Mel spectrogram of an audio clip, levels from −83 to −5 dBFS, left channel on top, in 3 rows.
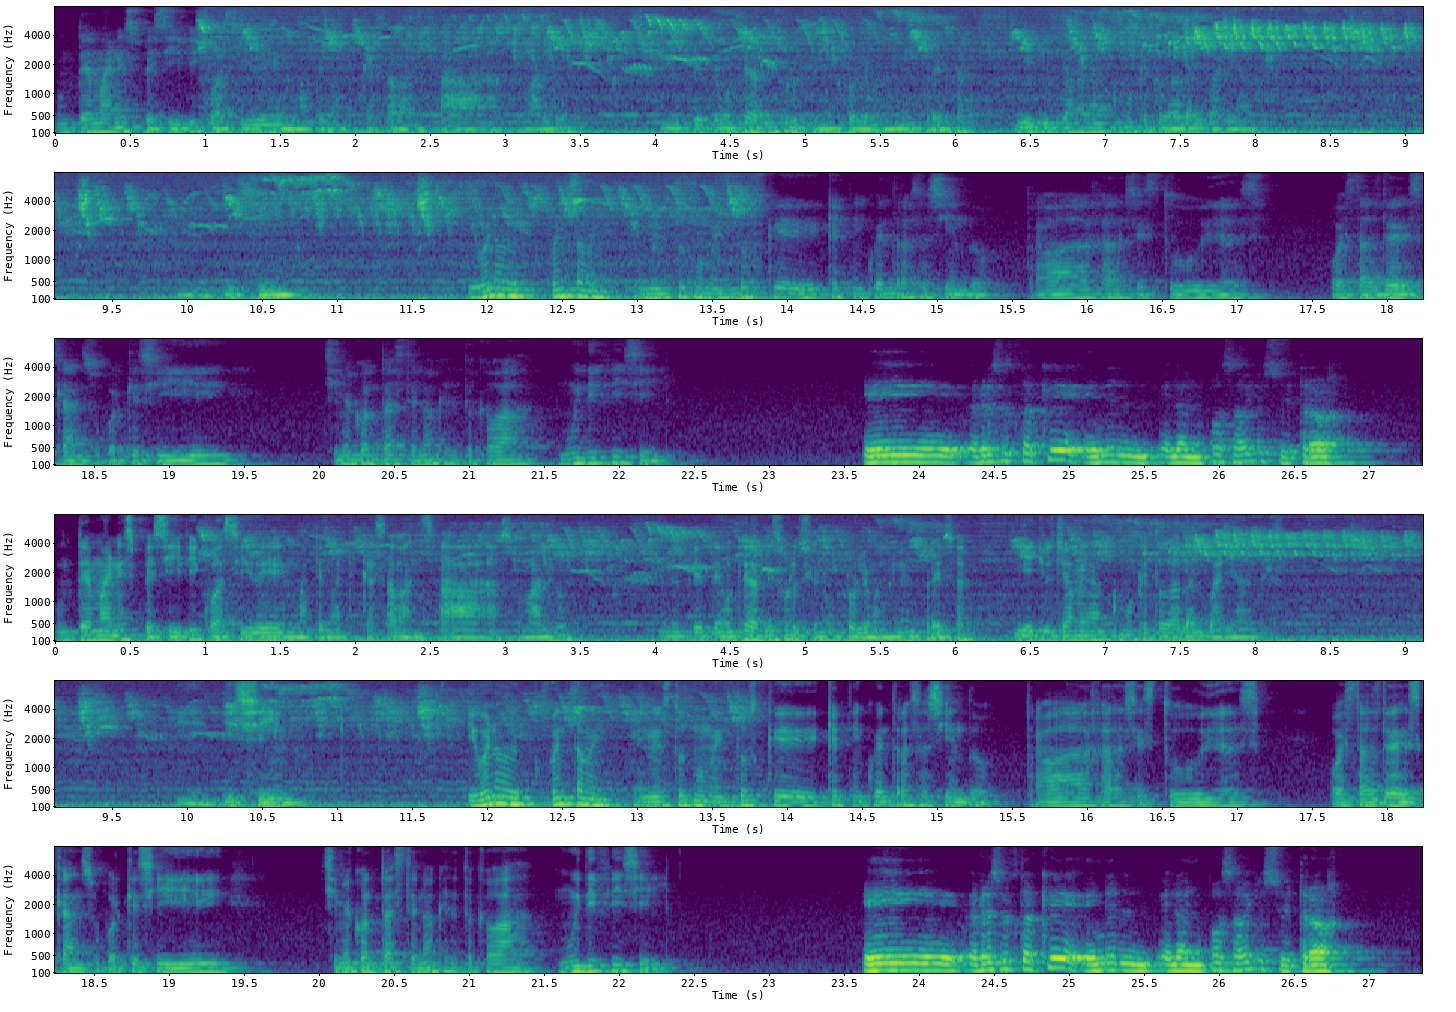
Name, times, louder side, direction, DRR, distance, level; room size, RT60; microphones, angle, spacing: voice 1, 0.0-3.4 4.0-6.1 6.4-8.2 9.9-10.8 11.9-17.1 17.6-19.4 20.0-22.3, right 2 dB, 70° right, 10 dB, 1.0 m, -30 dB
sound 1, 0.9-13.9, left 1 dB, 30° left, 1.2 m, -27 dB
voice 2, 23.6-26.8, right 3 dB, 50° right, 6 dB, 0.5 m, -21 dB
13.0 x 4.8 x 5.8 m, 0.78 s
head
